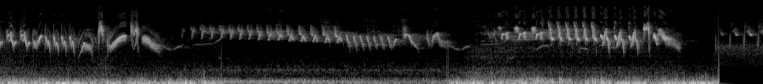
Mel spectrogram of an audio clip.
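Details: Male common chaffinch (Fringilla coelebs) singing in spring breeding season to defend territory and attract a mate, its main signal of occupancy. Bright, high phrases of rapid repeated notes run into quick trills and end in a flourish, over a steady low rumble.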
